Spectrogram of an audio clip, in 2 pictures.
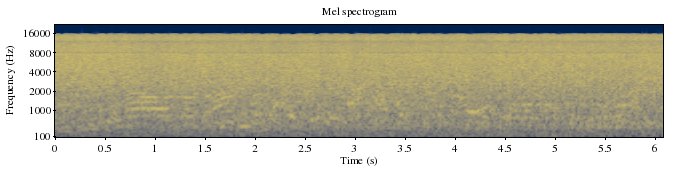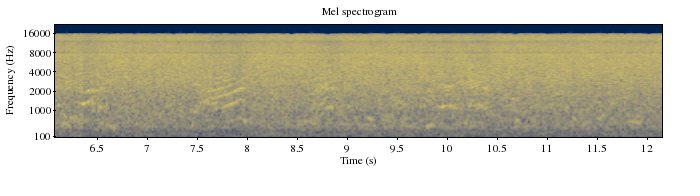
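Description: Water rushes steadily over a rocky waterfall close by.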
